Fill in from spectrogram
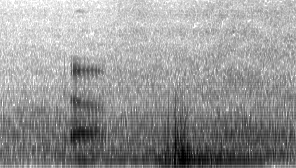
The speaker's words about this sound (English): Yes, that's a truck going by.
